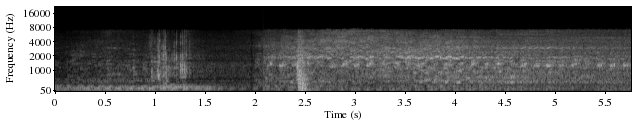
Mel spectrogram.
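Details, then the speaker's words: Car with failing fuel pump, idling after restart with the air intake reinstalled, fuel pressure about 44 psi against a 55–62 spec: catches after a short crank, then uneven ragged idle; weak pump starving the engine. "and we are idling here still roughly around the 44 psi which is extremely low at idle on this vehicle we should be between 55 and 62"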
